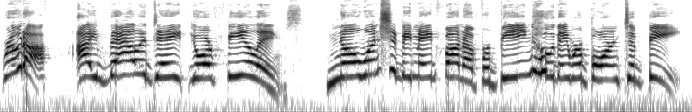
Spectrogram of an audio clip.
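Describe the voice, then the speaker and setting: A woman's voice: very high voice, a little slow, bright, forceful tone, no room sound, exaggerated voice. A woman playing a sarcastic, exasperated young superhero sidekick in a comedic radio play, with snarky, slangy, exclamatory delivery. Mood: concerned, sarcastic. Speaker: regular lead of comedy podcast.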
